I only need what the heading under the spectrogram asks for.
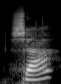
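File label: "xia", Mandarin Chinese, tone 2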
